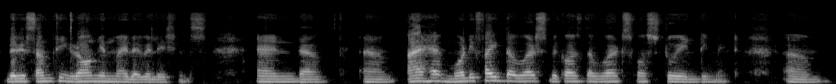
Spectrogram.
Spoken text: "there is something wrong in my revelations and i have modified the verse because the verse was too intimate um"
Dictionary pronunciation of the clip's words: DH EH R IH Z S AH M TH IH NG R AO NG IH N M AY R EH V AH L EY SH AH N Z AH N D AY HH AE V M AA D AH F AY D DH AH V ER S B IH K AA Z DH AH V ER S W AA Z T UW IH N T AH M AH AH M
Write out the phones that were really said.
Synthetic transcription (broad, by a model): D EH R IH Z S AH M T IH NG R AO NG IH N M AY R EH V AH L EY SH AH N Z AH N D AY HH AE V M AA D AH F AY D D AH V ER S B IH K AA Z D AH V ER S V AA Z T UW IH N T AH M AH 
